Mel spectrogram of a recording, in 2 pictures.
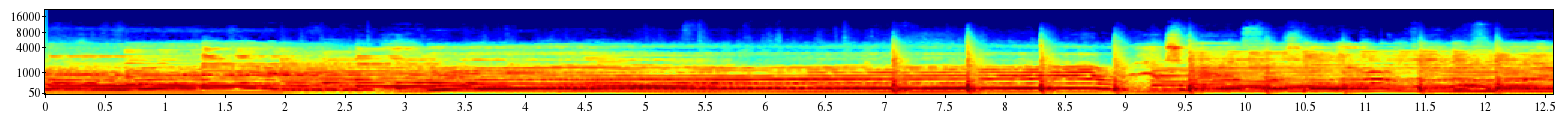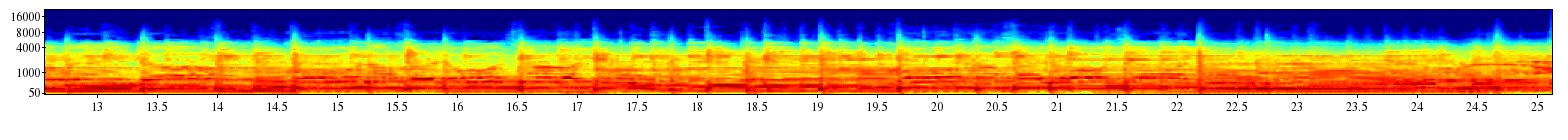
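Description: A live song: a woman singing held, gliding notes over guitar accompaniment.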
